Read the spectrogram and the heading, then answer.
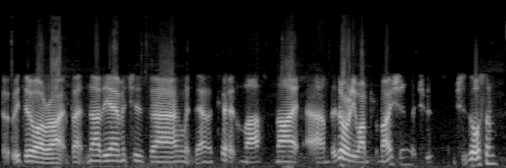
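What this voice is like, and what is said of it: Hoarse, rough voice. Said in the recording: “if I sound a bit hoarse and a bit rough ... sounding hoarse and a bit rough”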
